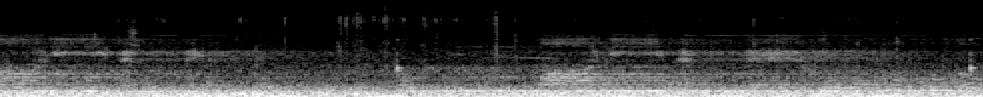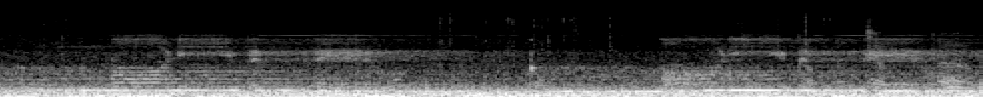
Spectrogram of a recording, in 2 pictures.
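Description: Steady low road and engine rumble inside a moving Mercedes-Benz car.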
